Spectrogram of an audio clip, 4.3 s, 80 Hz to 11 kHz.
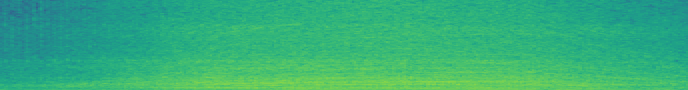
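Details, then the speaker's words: Honda CR-V 2.4 K24 engine after a valve clearance adjustment to fix a noisy engine, revved quickly on a test drive: smooth climb and settle, even pitch, no ticking or knocking; now quiet and normal. "It's just a normal engine running, so it's quiet. This is confirmed. It's a fix."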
